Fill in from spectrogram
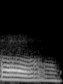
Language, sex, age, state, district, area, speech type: Assamese, female, 60+, Assam, Goalpara, urban, conversation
